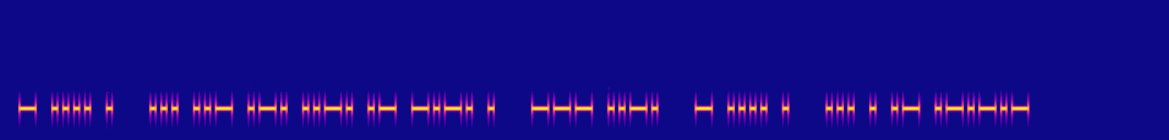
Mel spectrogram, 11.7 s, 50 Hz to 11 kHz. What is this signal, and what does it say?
Morse code, heard as a keyed tone, about 22 wpm, 700 Hz. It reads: THE SURFACE OF THE SEA.
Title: Sentences from Top 1000 Words - Review Part 3 - 22wpm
